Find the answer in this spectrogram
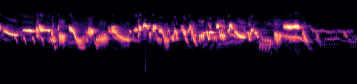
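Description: Birds chirping in a dense flurry of quick, high, overlapping notes that start abruptly.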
